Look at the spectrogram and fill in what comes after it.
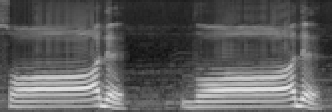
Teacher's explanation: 3 নম্বর, সদ এবং দদ এর উচ্চারণ কলকলাহ হবে, অর্থাৎ আওয়াজ মাখরাজে লেগে ফিরে আসবে, অর্থাৎ এর উচ্চারণের শেষটুকু মাখরাজে লেগে ফিরে আসবে।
